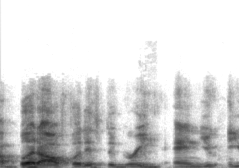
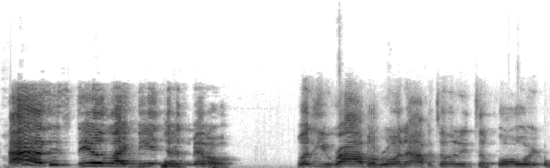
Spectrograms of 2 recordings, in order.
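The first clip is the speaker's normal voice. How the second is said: much higher and louder, laughing indignation; heated disbelief; 11 semitones higher, 6 dB louder than usual. Real, not acted. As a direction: rant like you can't believe it. Heated argument about the culture.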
